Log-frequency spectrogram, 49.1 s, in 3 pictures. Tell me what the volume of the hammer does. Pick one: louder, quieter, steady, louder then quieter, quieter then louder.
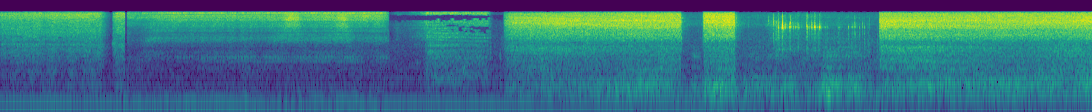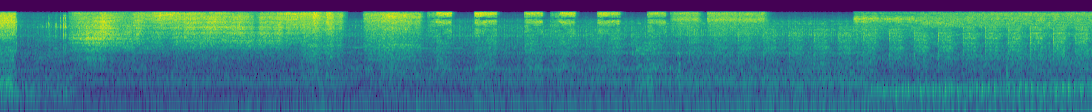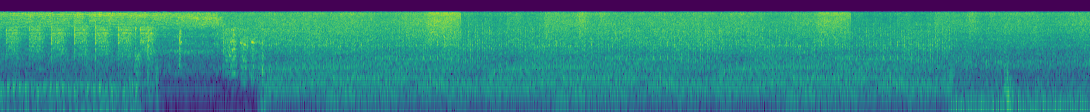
louder.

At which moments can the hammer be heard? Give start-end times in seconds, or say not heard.
24.4-35.2.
